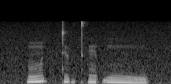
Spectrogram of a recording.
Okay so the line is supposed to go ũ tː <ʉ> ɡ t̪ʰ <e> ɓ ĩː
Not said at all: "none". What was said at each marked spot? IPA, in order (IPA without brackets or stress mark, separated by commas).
ʉ, ẽ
